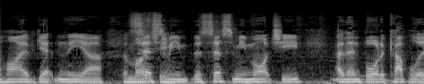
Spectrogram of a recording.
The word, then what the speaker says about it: mochi: That was mochi.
